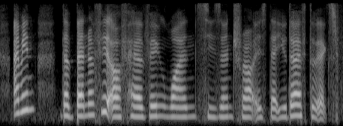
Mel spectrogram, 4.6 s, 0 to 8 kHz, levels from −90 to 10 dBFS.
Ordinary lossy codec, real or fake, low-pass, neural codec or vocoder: MP3, 64 kbps; real; 7.2 kHz; none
